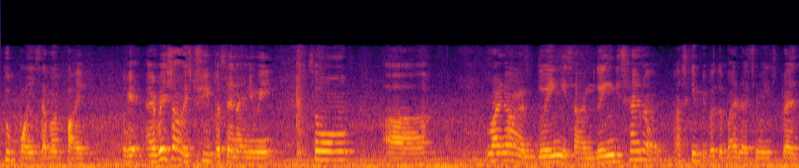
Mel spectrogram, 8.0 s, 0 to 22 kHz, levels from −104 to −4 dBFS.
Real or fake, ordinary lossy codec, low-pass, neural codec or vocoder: real; MP3, 48 kbps; 7.2 kHz; none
